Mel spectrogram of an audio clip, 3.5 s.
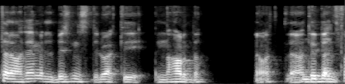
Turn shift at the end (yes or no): no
